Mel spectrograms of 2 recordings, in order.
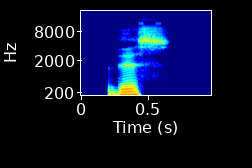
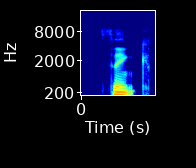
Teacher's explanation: It can be voiced, like in this, or unvoiced, like in think.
